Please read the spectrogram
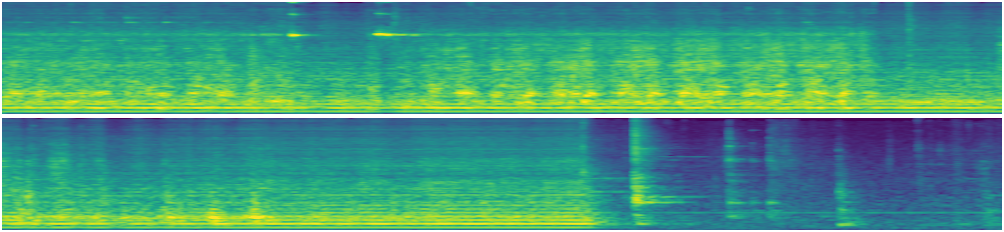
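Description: Drill press motor running with a twist bit cutting a hole through a steel bracket, throwing a long curly chip. The harsh cutting noise drops away about four seconds in. The motor hum stops suddenly near the end, followed by a few light knocks.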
